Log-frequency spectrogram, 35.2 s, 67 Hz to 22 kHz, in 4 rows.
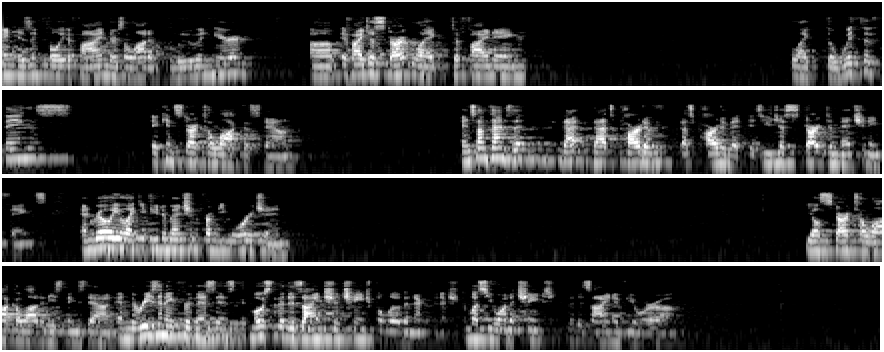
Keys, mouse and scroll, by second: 0.3-2.0 scroll down 1, 3.4 d, 4.0 click, 13.6 scroll down 1, 15.5 Escape, 16.7 typing, 17.6 click, 25.2 Escape, 26.1 d, 27.2 click, 33.4-34.0 scroll down 1, 34.2-34.7 typing.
